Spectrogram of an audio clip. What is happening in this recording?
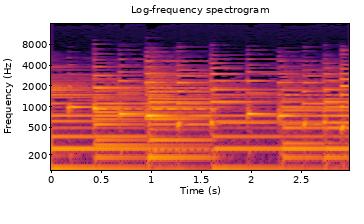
waltz op 69 no 2 b minor 2
Short fragment of Chopin's B minor waltz recorded on Yamaha digital piano.
sample, piano, classical, yamaha, music, chopin, frederic, digital, waltz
